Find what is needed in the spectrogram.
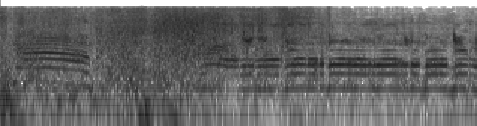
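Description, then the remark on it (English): A golf cart plunges into a lake with a loud rush of splashing and churning water, while raised voices shout and scream over the commotion. “I got the water coming up. I got the lake coming up. Should I run it into the lake?”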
